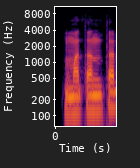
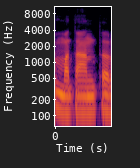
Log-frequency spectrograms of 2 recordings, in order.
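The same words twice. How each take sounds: First: मतंतर with short middle "a"; wrong short vowel. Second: Said in the usual way. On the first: Shown as a demonstration. Teacher showing the wrong form, मतंतर with short vowel. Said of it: "नहीं होता है". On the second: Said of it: "मतांतर होता है".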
